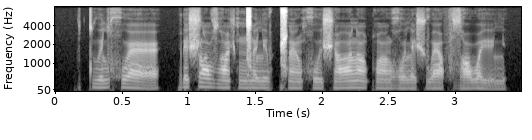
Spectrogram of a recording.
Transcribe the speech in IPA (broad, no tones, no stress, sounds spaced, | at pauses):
tʷ e l χʷ æː | ɾ ɛ ʃ l ɑ̃ w zˤ ɑ̃ː ʃ ŋ͡ǀ ɛ l e w ǁ æ̃ː χʷ e ʃ ɑ̃ː l ɑ̃ː qʷ ɑ̃ː u̯ ʁʷ ɛ l æ ʃ w æː f zˤ ɑ w e l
